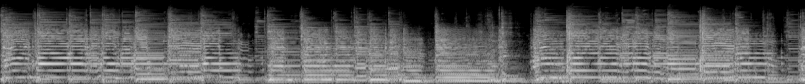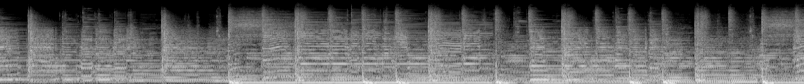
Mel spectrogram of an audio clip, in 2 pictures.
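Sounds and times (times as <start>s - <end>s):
strummed guitar music: 0.0s - 16.0s.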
